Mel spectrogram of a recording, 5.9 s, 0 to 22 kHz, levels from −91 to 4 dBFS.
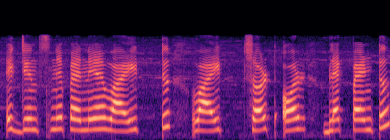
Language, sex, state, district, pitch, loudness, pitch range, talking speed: Hindi, male, Maharashtra, Gondia, 300 Hz, -14 LUFS, 285-320 Hz, 135 wpm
